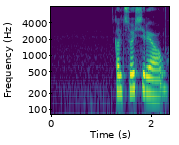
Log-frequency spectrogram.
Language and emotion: Russian, neutral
